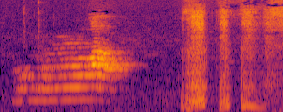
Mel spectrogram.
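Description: A hungry cat meows once, a drawn-out, rising and falling cry, followed by a few short, noisy, breathy bursts. The sounds are fairly faint.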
